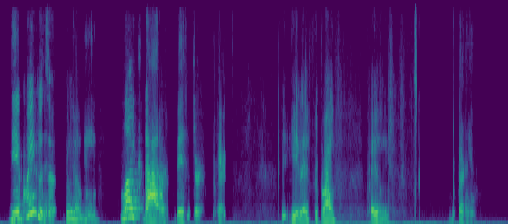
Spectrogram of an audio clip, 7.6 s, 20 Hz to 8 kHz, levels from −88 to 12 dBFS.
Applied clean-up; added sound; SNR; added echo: neural diffusion model UNIVERSE++.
